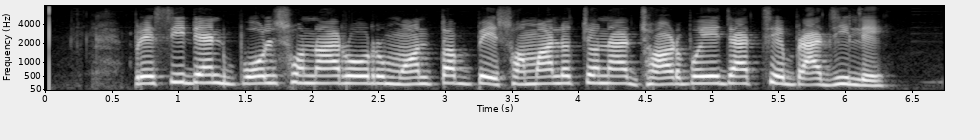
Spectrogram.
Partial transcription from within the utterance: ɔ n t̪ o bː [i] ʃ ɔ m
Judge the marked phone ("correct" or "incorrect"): incorrect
